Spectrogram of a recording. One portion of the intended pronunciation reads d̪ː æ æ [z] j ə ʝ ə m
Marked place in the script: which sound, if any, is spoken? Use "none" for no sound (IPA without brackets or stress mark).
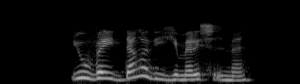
ð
